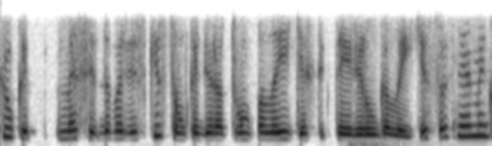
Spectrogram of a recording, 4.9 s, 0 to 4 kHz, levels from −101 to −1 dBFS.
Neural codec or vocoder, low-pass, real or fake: none; 3.6 kHz; real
